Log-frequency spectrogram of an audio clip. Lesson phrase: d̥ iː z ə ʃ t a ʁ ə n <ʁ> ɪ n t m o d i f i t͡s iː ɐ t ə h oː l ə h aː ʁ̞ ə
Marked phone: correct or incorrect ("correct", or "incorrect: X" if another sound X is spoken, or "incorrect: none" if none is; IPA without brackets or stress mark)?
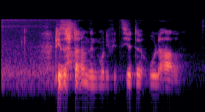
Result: incorrect: z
